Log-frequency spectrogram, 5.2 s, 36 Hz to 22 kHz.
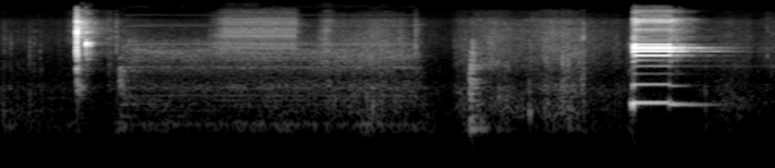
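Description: A Honda CB500X adventure motorcycle's horn tested after a dash and plug repair: a short beep, a longer steady honk, then a brief blip and a final loud blast, close by with quiet gaps between.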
